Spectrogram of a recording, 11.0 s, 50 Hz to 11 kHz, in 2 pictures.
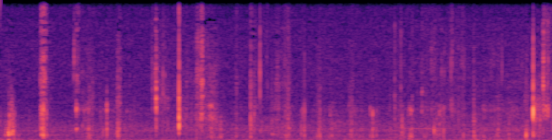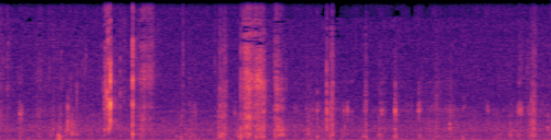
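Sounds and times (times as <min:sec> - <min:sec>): wet chewing clicks: 0:00.4 - 0:11.0.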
